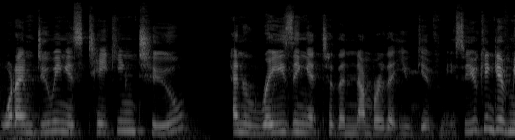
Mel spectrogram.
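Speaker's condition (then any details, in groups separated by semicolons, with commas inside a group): No condition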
